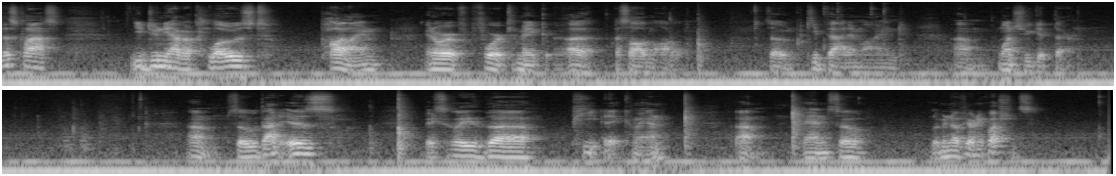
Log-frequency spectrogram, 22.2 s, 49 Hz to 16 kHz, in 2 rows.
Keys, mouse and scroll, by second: 8.2 click, 8.7 click, 12.1 middle click, 22.1 click.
